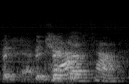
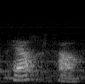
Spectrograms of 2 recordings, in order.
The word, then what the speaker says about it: Perchta: Patricia? Perchta.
